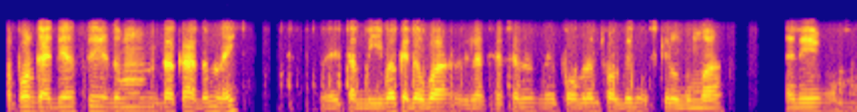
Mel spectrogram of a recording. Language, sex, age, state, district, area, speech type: Manipuri, male, 60+, Manipur, Kangpokpi, urban, conversation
